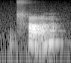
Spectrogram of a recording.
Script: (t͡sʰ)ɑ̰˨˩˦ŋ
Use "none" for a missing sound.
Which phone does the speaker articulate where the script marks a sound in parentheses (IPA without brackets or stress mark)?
t͡sʰ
